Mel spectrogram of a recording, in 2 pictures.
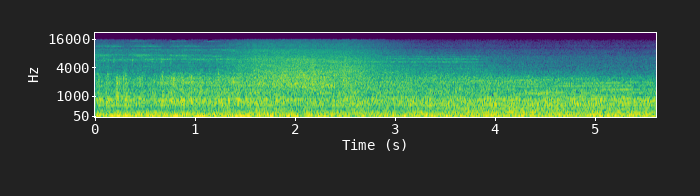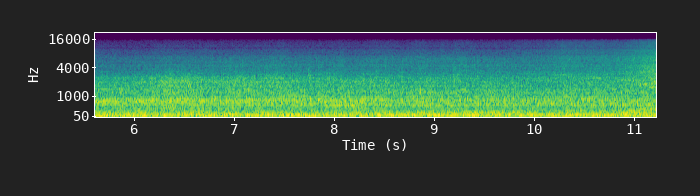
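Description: Mirage volcano show erupting: a loud, steady low rumble with the rush of gas flame plumes shooting up, swelling to a brighter hiss about two seconds in.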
